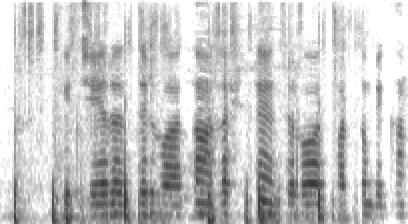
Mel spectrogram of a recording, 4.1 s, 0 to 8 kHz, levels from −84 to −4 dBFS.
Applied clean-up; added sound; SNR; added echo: neural mask model RNNoise.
